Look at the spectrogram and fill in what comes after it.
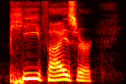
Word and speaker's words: P-Visor: We'd like to give a special shout out to our sponsor, Ofarsic by P-Visor. You know, it's not Pfizer, the pharmaceutical company, but visor, like a hat without a lid, but it starts with a P. – Oh, that old silent P.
